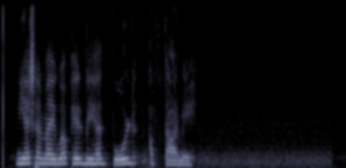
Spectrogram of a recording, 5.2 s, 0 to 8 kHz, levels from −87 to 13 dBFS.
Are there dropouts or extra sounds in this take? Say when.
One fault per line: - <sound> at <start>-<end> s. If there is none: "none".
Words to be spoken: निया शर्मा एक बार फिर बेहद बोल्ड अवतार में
none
